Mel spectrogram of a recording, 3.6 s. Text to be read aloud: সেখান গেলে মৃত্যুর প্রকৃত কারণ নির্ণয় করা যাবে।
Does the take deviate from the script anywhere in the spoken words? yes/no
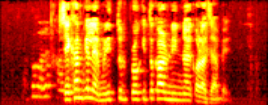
no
